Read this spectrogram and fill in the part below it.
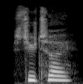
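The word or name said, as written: Sytøjet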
